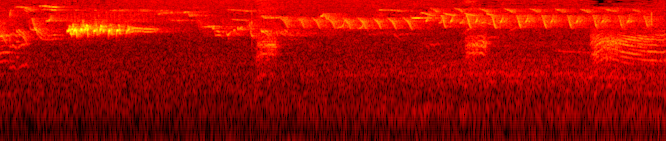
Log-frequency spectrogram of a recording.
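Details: An eastern grey squirrel in a tree, wagging its tail and seemingly alarmed or threatened by something other than the filmer, gives high, thin squeaks, then short raspy bursts with faint quick chatter.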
